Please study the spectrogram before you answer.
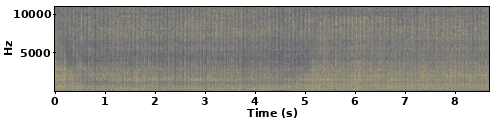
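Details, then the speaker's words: Honda Bros 150: fast, busy sewing-machine clatter over the steady running engine; cam chain rattle, the chain tensioner is found touching. "Cara, chegou essa brozinha aqui com o mesmo defeito, barulho de corrente de comando."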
